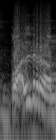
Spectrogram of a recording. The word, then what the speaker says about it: Balram: this is is it Barlam? Is it Barlam? I'm not really sure how do you pronounce that. This is Balram.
